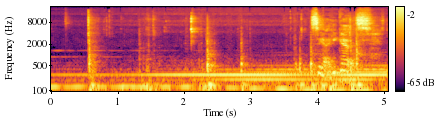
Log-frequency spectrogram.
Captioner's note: a can opener turning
